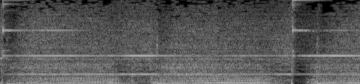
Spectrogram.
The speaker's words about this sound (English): I wish people could see how precisely you ring the bell. You could tell you're a true percussionist.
